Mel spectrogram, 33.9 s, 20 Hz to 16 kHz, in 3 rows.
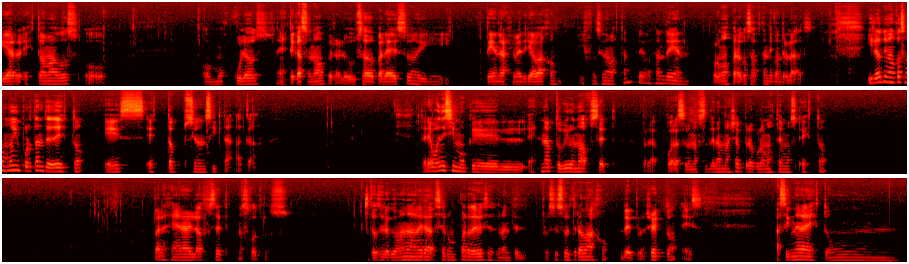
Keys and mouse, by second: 4.8 alt+click, 7.8 click, 14.9 shift+click, 21.3 shift+click, 24.3 alt+click, 24.7 alt+click, 28.6 right click, 32.0 click.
